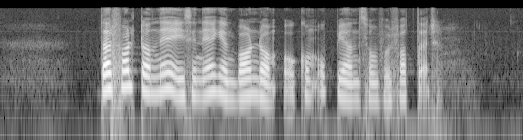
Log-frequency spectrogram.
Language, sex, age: Norwegian, female, 29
